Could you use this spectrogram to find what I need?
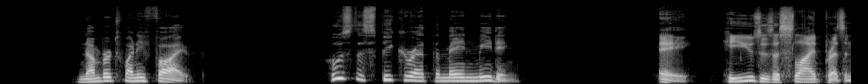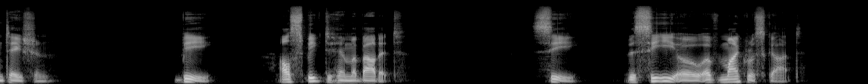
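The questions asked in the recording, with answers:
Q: Who's the speaker at the main meeting?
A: C: The CEO of Microscott.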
